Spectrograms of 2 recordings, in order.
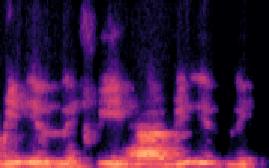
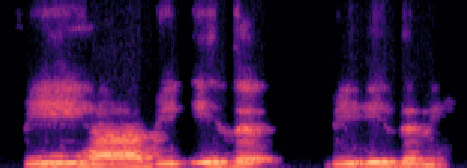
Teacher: itu tidak memantul ya. Tidak dipantulkan. Jadi bukan qalqalah.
